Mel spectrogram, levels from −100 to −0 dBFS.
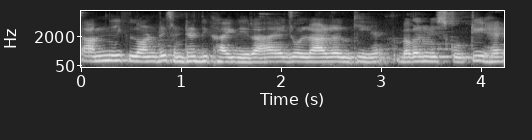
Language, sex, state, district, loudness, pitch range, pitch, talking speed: Hindi, female, Bihar, Vaishali, -16 LUFS, 195-215 Hz, 205 Hz, 240 wpm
